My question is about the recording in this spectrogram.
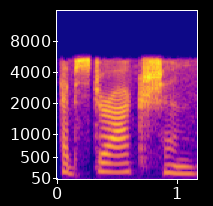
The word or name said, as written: abstraction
